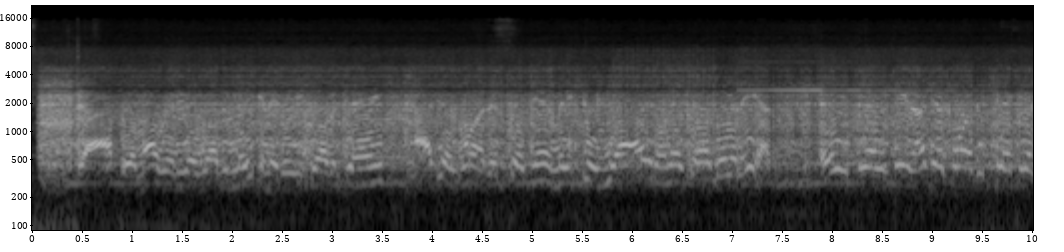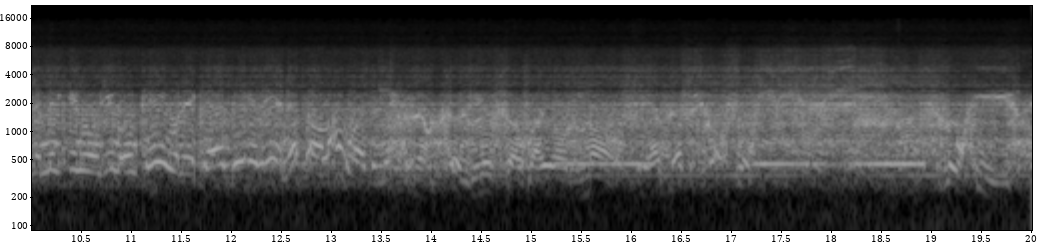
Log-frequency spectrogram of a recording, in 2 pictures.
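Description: A distant station's voice received over a Cobra 148GTL CB radio's speaker, narrow and tinny, talking without a break. A steady whistle comes in twice near the end.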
